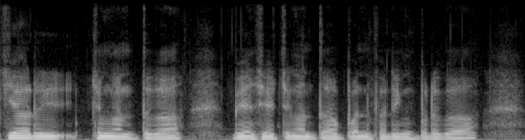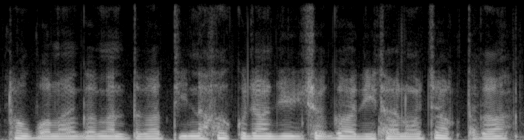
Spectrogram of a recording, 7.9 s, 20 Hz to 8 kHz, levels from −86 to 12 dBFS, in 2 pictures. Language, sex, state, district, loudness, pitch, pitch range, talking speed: Wancho, male, Arunachal Pradesh, Longding, -14 LUFS, 130 Hz, 130-135 Hz, 190 wpm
